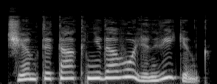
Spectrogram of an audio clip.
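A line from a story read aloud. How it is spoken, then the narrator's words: Feigned innocent question. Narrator (Russian): деланно невинным тоном осведомилась она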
